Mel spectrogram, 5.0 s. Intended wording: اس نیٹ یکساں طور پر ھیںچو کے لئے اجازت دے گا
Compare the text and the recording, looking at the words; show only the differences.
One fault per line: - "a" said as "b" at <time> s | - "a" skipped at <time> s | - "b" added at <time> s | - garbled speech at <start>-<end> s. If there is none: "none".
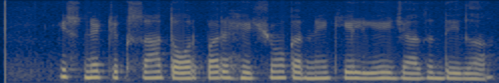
- "کرنے" added at 2.9 s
